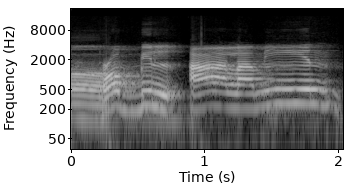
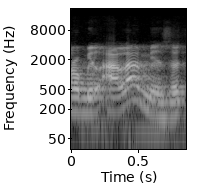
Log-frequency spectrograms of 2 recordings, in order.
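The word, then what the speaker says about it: رب العالمين: dengan Ain kan itu rbil alamin Nah itu kan bukan rabbil alaminnya rbil Ain kan Nah itu itu di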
